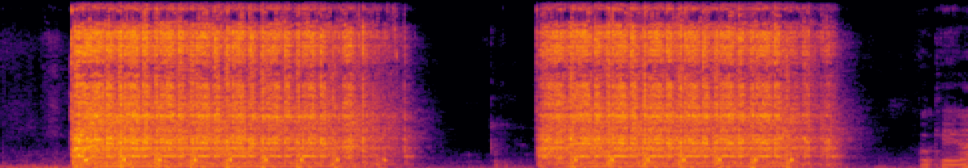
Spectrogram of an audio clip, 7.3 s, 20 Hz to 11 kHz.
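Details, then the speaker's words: 2003 Yamaha TT-R225, spark plug out and grounded for a spark test: two bursts of steady starter whirring, each about three seconds, no firing; cranks but won't start, fuel present but no spark. "not seeing any spark whatsoever and i'm definitely smelling fuel coming out of the uh spark plug hole so it is definitely getting fuel but it is definitely not getting spark"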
